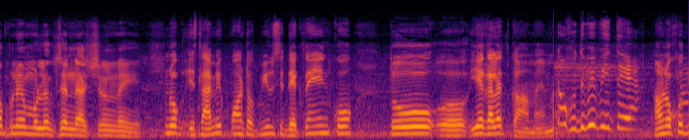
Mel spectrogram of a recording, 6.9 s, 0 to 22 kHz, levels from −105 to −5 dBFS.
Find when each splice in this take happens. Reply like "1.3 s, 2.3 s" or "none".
1.7 s, 5.5 s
